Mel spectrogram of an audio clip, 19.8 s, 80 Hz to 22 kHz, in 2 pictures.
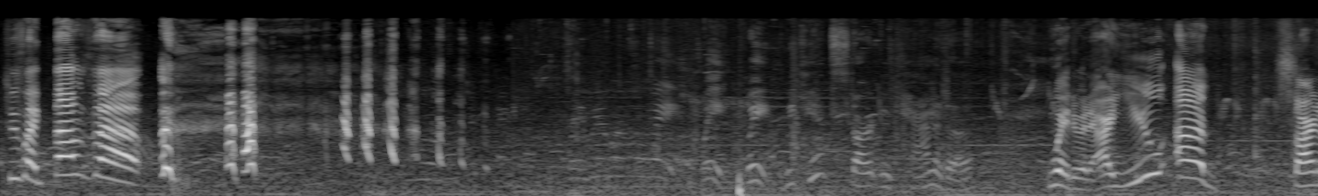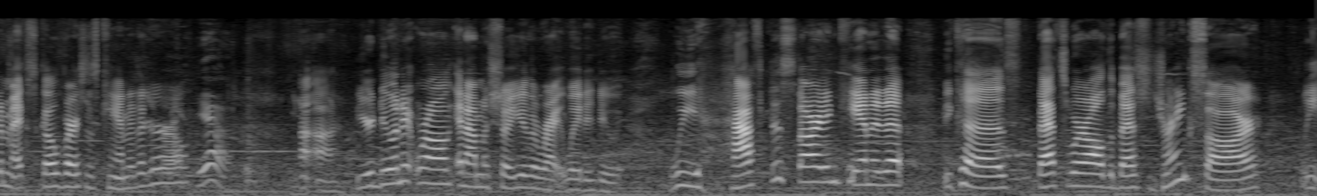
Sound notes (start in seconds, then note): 1.2 laughing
